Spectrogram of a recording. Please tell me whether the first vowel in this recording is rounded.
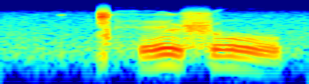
yes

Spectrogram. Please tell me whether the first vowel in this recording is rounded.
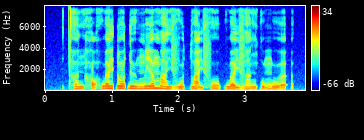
no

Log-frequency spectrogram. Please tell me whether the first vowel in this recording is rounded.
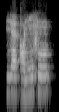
no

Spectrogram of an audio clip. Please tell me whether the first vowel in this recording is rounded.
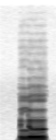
no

